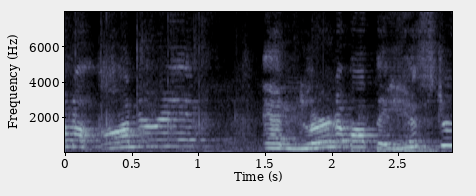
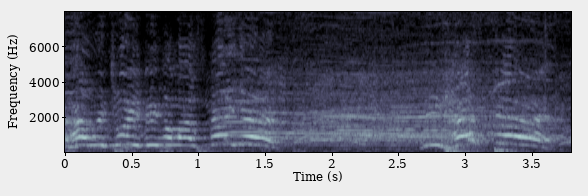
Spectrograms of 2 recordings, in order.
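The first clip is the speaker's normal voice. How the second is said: crowd-rousing shout; 9 semitones higher than usual. Real, not acted. Emcee hyping a Las Vegas crowd, shouting high. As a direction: fire up the whole room.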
